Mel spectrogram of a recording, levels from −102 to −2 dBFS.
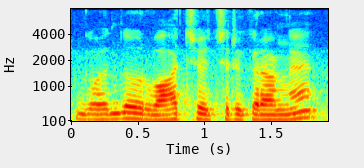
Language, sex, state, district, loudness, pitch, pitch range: Tamil, male, Tamil Nadu, Chennai, -16 LUFS, 135 Hz, 130-145 Hz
